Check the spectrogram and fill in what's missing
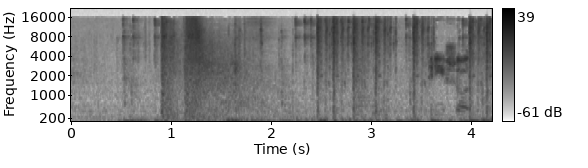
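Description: Gunfire in a competitive shooter video game, with rapid bursts of sharp shots in quick succession, close and loud, mixed with other game sounds and some voice activity.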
